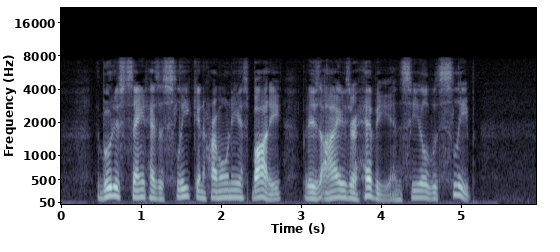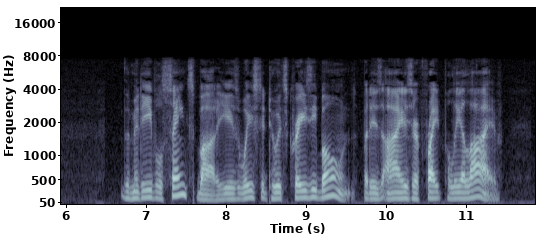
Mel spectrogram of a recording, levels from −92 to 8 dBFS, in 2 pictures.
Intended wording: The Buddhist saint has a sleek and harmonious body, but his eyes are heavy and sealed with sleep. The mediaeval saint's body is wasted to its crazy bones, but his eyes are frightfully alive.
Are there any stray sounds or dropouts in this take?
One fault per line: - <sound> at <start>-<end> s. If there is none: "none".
none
